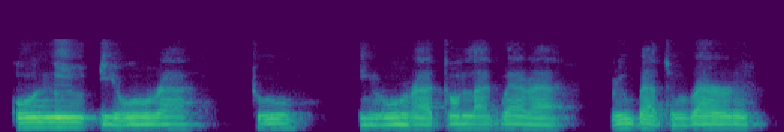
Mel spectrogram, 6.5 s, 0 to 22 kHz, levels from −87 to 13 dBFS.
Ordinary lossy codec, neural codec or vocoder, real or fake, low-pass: none; codec, 16 kHz, 1.1 kbps, Voila-Tokenizer; fake; none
